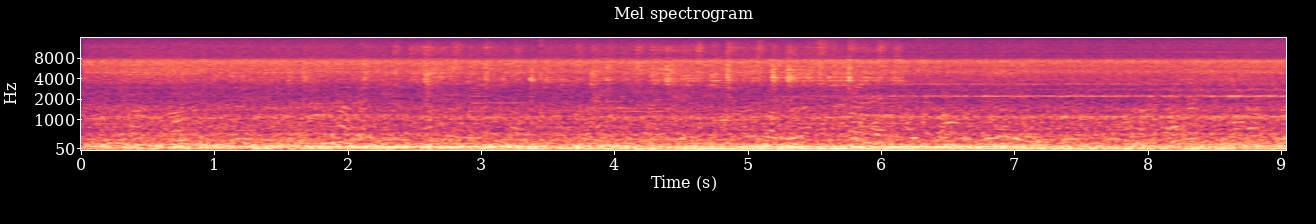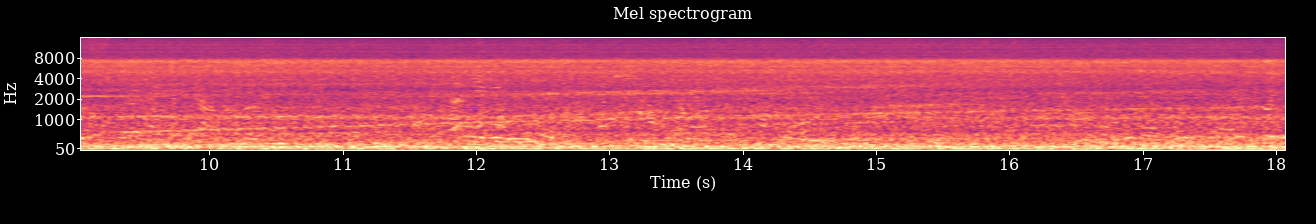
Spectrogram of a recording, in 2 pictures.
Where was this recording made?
on a subway train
